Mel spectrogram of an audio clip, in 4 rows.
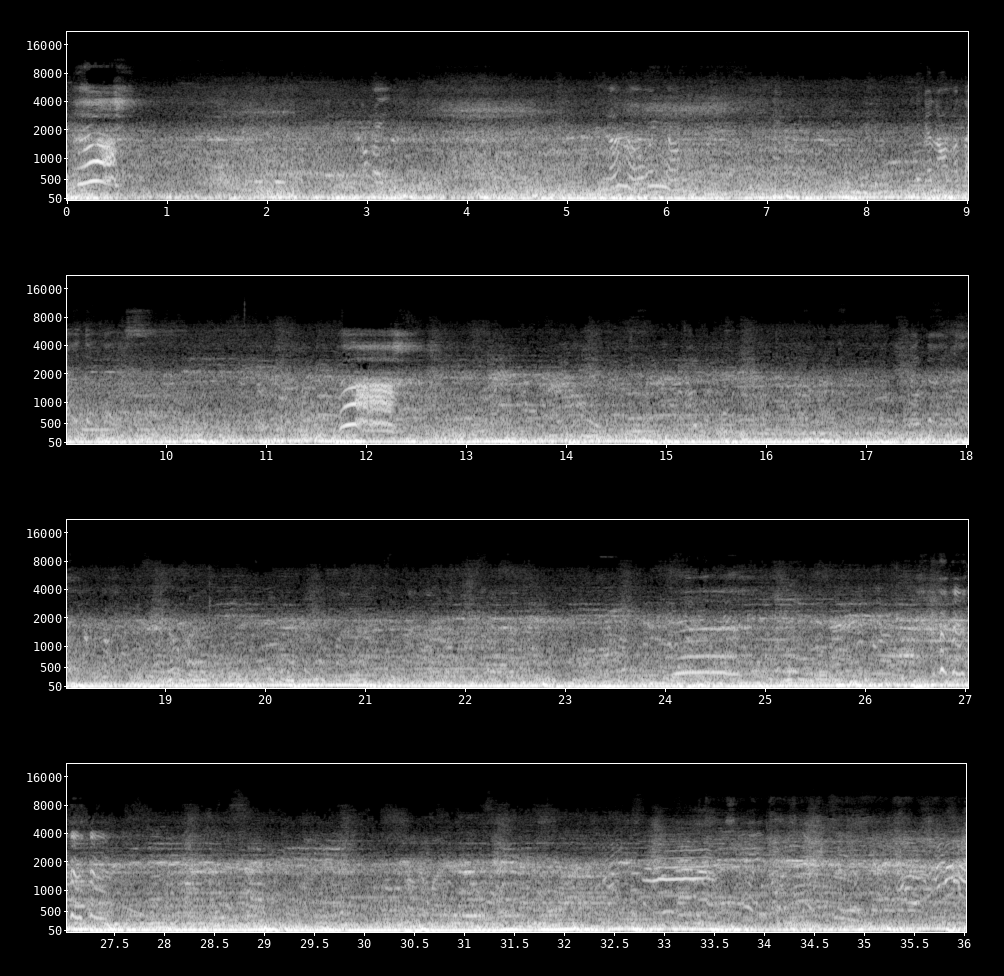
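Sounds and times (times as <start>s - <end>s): wind rushing over microphone: 0.0s - 11.8s.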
